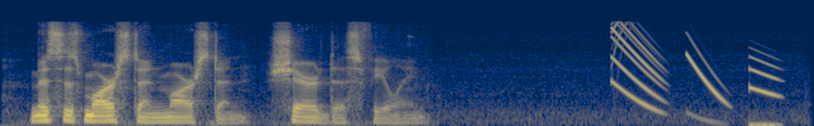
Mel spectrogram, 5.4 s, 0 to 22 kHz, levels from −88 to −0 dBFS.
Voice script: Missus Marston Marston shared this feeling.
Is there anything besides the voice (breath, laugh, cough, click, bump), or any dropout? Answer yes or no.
yes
